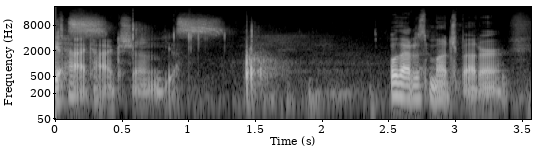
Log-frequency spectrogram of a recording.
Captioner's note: dice rolling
